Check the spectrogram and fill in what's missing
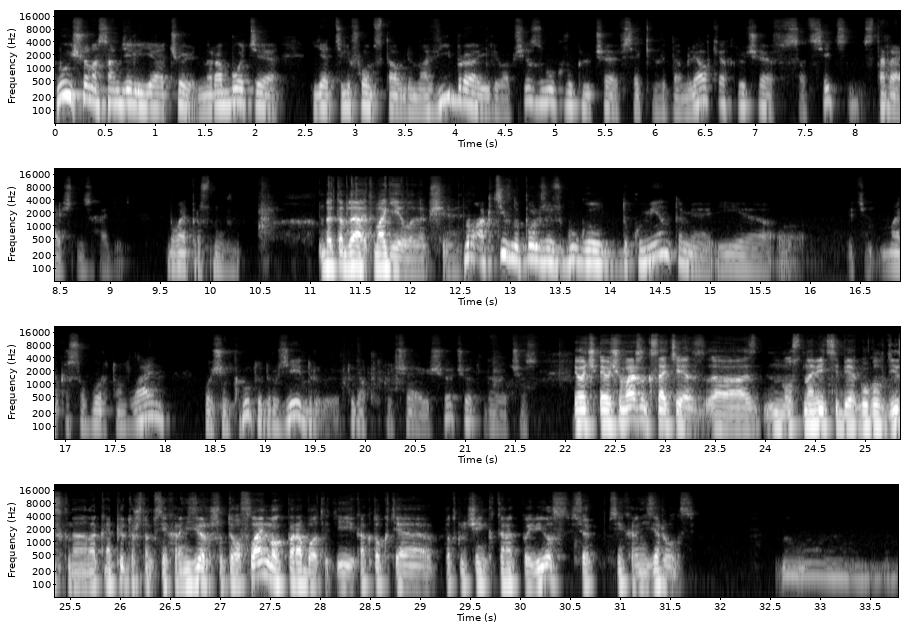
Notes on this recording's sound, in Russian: ЗАПИСЬ ОНЛАЙН-ЭФИРА. Но пока проблемы со звуком настолько напряжные, что вернемся к традиционному виду вещания.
